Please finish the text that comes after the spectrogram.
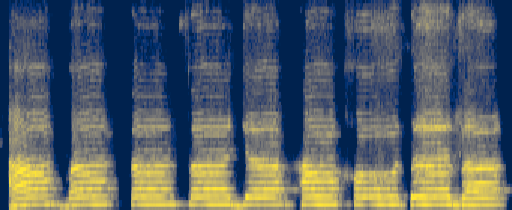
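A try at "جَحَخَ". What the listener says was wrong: Nah, coba jahakho harusnya mengecil apa tidak? Oh, tidak, kho-nya lebih tebal, tetap dibuka.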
